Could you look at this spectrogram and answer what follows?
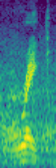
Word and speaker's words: Ruike: It's pronounced rake. It's a Danish name. It's rake, just like the garden rake, guys.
